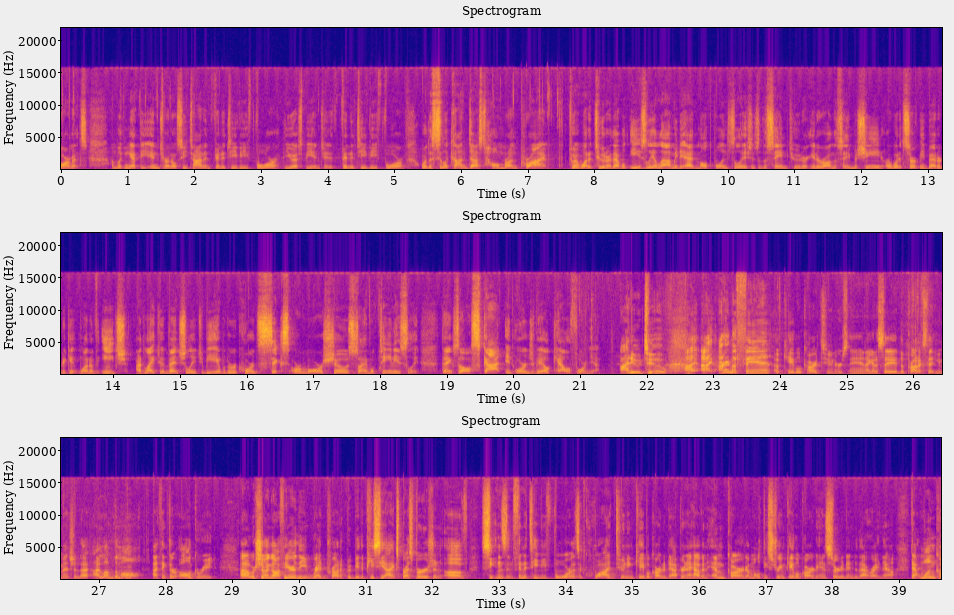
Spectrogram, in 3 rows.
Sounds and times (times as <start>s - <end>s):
Speech: 0.0s - 39.6s.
